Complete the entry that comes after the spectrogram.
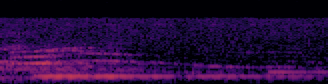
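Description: Cat meowing and caterwauling in long, drawn-out wavering cries, fairly close and clear, with no talking over it.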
